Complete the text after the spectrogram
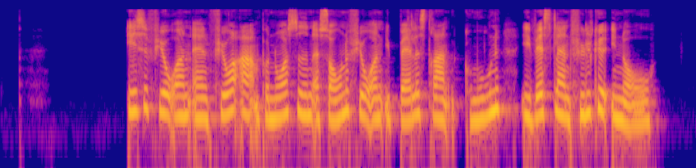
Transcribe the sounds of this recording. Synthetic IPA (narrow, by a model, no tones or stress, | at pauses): ʔesəfjo̝̰ɐnæɐe̝nfjo̝ɐʔɑ̈ːmpʰɒ̽no̝ɐsiːð̞ˠn̩æsɒʊnəfjo̝̰ːɐnib̥æləsd̥ʁɑn̰kʰo̝muːnəiʋesd̥læn̰fylɡ̥əʔinɒ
